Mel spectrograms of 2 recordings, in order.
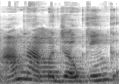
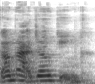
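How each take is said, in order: First: "ma-joking" with an added "ma" before joking; "ma-joking", an extra unstressed syllable ahead of joking. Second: Said in the usual way. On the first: Retold or imitated. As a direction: slowly say "ma-joking", slipping "ma" in front. Echoes odd word, then corrects it.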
